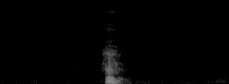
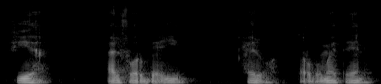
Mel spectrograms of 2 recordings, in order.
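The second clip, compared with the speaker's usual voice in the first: usual speaking voice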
